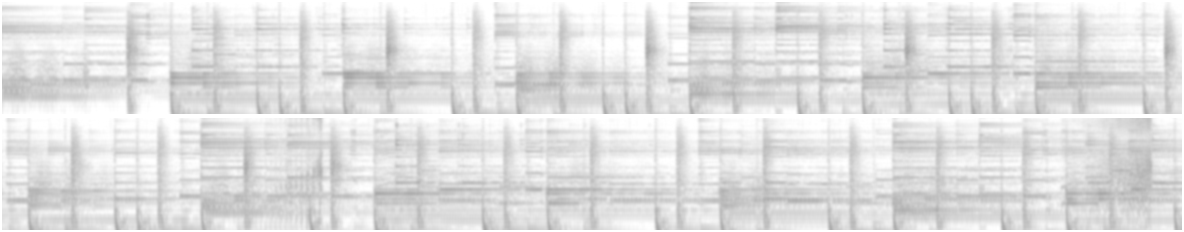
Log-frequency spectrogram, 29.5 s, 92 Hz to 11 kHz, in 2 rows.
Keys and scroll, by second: 7.9 ctrl+c, 10.4 ctrl+v, 11.2 ctrl+a, 13.9 typing, 14.6 Return, 18.9-21.9 typing, 28.2-29.2 typing.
